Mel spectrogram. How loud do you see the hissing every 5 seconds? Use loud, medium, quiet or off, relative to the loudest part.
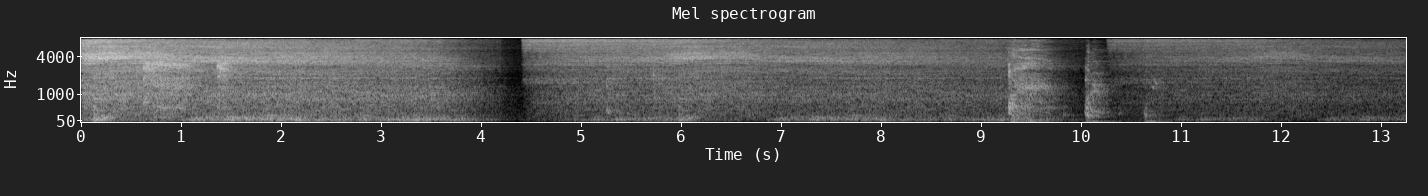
loud, medium, quiet.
